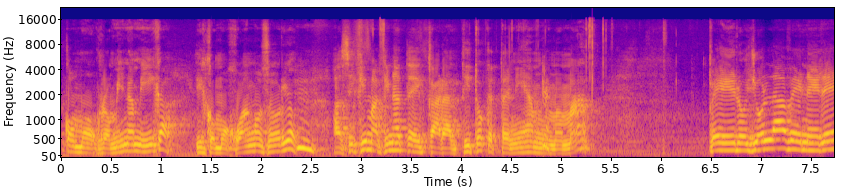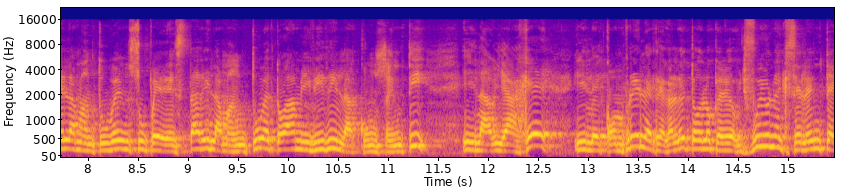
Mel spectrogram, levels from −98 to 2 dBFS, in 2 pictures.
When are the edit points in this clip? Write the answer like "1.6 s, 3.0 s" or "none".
none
